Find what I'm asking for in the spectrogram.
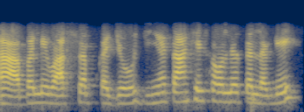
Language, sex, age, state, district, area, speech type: Sindhi, female, 60+, Gujarat, Kutch, rural, conversation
